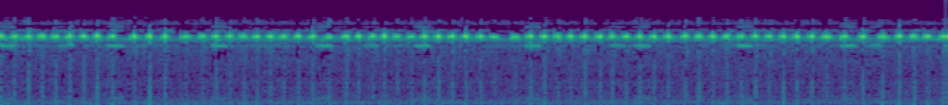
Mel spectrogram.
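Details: High-pitched cricket chirps at night, pulsing quickly and steadily for the whole stretch, with intermittent fainter lower notes from a second caller in a still setting.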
